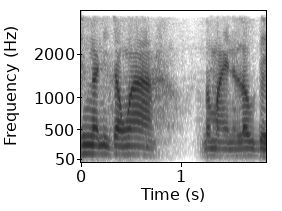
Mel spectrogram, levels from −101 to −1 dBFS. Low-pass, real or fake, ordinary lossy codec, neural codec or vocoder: 3.6 kHz; real; AAC, 24 kbps; none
